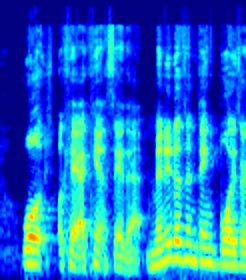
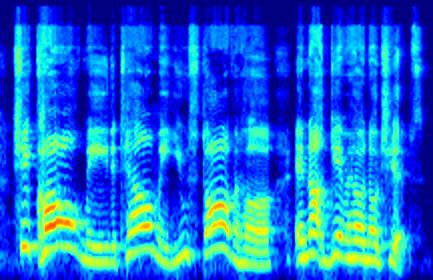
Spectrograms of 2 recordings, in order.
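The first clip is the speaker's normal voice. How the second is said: lightly voiced grandpa; 8 semitones higher, 5 dB louder than usual. Grandpa accuses her.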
